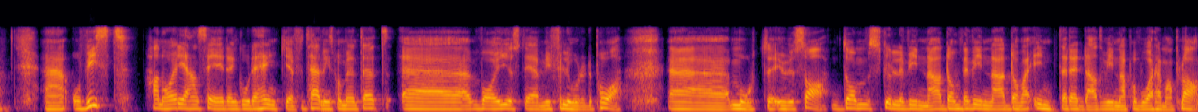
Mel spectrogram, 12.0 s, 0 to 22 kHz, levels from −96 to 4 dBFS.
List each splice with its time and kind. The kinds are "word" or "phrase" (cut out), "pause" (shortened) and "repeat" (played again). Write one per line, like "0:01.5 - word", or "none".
0:01.8 - phrase
0:09.6 - word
